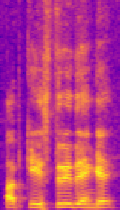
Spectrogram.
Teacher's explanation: ಉತ್ತರ ಪ್ರದೇಶದವರಿಗೆ ಸ್ತ್ರೀ ಉಚ್ಚಾರಣೆ ಮಾಡಲಿಕ್ಕೆ ಬರೋದಿಲ್ಲ ಸಂಯುಕ್ತ ವ್ಯಂಜನ ಉಚ್ಚಾರಣೆ ಮಾಡಲಿಕ್ಕೆ ಬರುದಿಲ್ಲ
